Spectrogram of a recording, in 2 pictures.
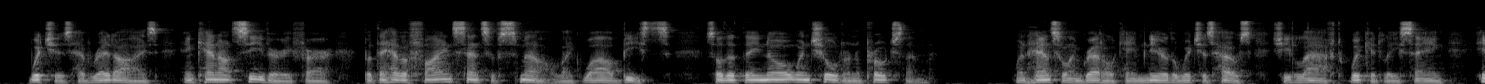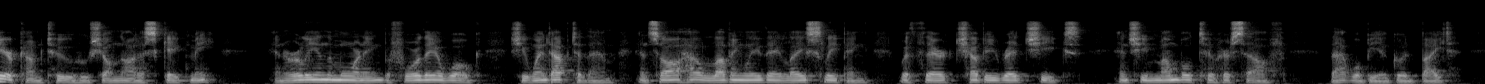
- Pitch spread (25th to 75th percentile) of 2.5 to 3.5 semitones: Yes, average, 3.1 semitones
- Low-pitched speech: Yes, very low, 95 Hz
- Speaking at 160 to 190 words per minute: Yes, average, 170 wpm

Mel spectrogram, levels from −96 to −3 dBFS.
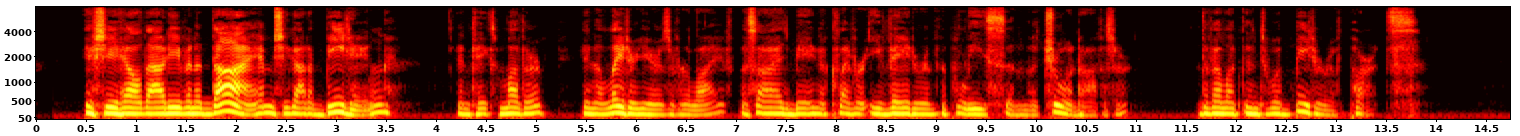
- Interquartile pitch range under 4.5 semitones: Yes, narrow, 2.6 semitones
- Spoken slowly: No, average, 160 wpm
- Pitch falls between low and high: Yes, medium, 150 Hz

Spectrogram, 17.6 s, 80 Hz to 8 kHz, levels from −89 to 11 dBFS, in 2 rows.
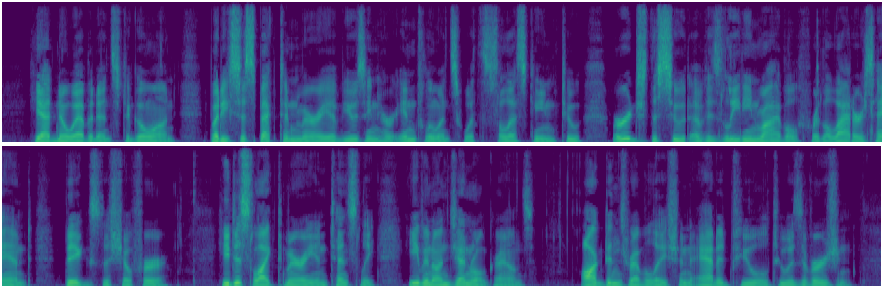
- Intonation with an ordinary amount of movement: Yes, average, 4.7 semitones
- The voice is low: Yes, very low, 95 Hz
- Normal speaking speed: Yes, average, 160 wpm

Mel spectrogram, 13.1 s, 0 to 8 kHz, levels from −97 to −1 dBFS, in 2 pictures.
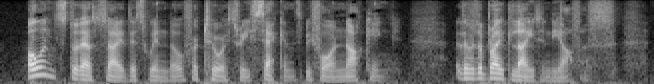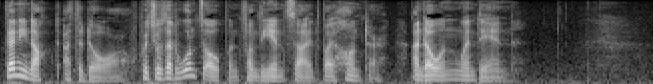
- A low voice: Yes, very low, 95 Hz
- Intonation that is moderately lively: No, wide, 6.7 semitones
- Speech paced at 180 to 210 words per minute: Yes, average, 185 wpm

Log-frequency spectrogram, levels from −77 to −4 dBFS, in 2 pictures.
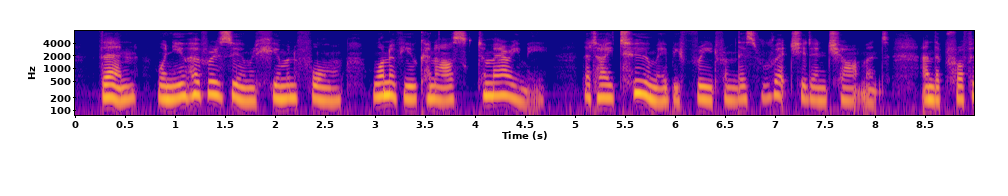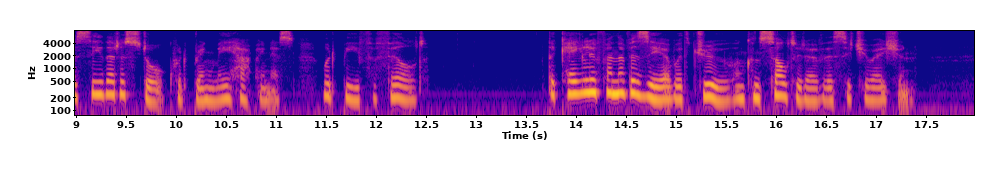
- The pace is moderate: Yes, average, 165 wpm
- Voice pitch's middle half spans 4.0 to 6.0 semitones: No, average, 3.6 semitones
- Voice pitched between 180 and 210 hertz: Yes, high, 190 Hz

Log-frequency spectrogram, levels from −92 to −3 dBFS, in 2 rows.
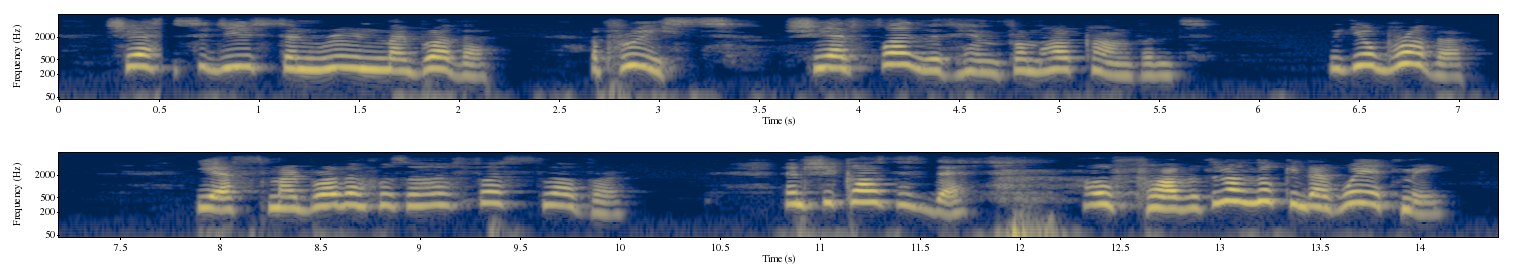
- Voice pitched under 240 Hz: No, very high, 295 Hz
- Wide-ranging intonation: No, average, 4.3 semitones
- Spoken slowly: No, average, 175 wpm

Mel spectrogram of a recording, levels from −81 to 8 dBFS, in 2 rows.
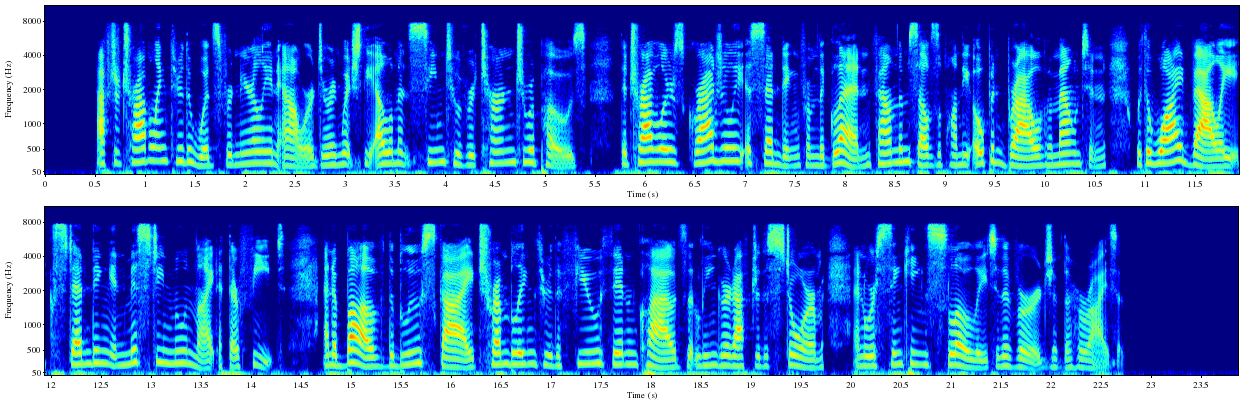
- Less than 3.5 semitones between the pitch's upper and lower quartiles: No, average, 4.1 semitones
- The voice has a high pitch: Yes, high, 210 Hz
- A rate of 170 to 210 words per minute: Yes, average, 180 wpm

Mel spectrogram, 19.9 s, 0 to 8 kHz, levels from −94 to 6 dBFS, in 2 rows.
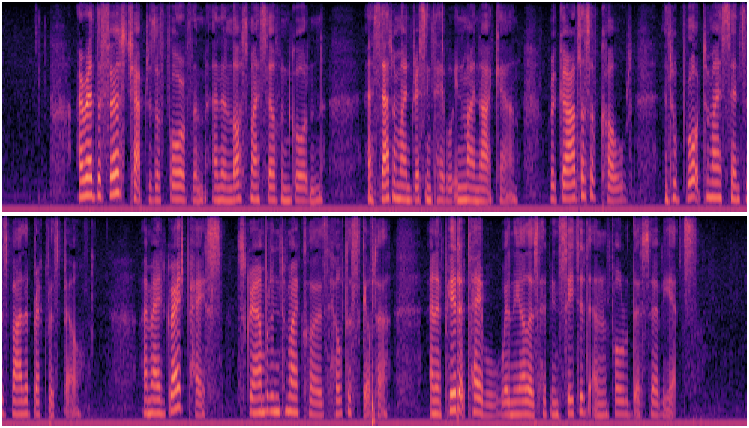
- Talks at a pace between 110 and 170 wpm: No, average, 180 wpm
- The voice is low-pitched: No, medium, 185 Hz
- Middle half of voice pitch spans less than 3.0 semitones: Yes, narrow, 2.6 semitones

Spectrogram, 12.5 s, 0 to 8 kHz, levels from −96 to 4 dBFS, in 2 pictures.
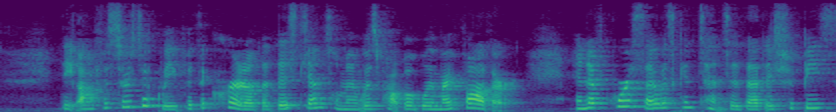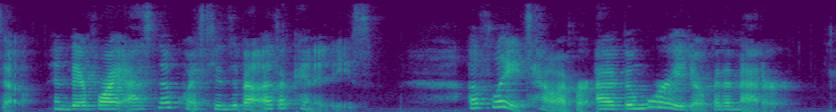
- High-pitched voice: Yes, very high, 280 Hz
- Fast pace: Yes, fast, 210 wpm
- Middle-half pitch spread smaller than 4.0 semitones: No, wide, 5.4 semitones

